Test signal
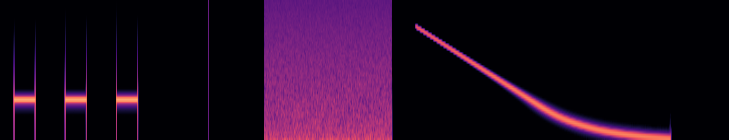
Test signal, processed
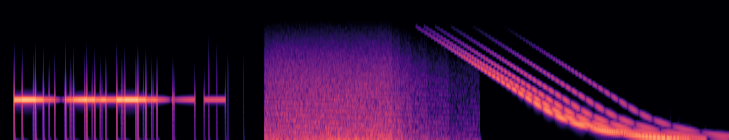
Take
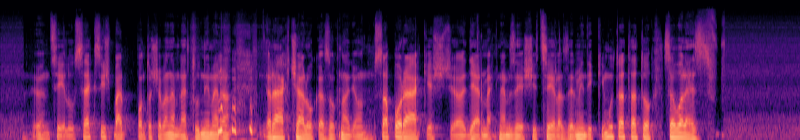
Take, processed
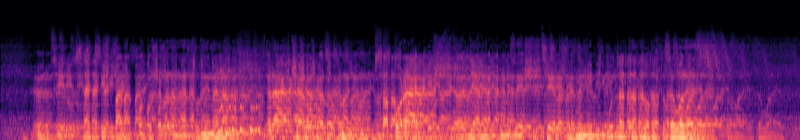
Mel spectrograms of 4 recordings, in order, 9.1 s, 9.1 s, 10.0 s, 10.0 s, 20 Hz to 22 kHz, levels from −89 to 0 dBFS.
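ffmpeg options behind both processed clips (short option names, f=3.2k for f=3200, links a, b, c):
-filter_complex "[0:a]acrossover=split=4000[a][b];[b]acompressor=threshold=-42dB:ratio=4:attack=1:release=60[c];[a][c]amix=inputs=2:normalize=0,lowpass=6.2k,highshelf=f=3.5k:g=-11.5,asplit=2[d][e];[e]aecho=0:1:100|240|436|710.4|1095:0.631|0.398|0.251|0.158|0.1[f];[d][f]amix=inputs=2:normalize=0,asplit=2[g][h];[h]adelay=5.3,afreqshift=-0.73[i];[g][i]amix=inputs=2:normalize=1,volume=3dB"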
